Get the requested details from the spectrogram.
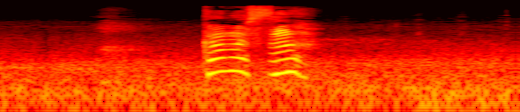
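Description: A young girl calls out loudly.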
